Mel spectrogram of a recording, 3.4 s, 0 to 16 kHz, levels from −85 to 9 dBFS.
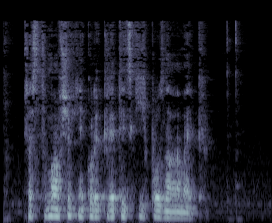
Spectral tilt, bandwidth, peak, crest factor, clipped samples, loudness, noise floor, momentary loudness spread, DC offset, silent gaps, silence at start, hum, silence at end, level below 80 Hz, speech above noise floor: -5 dB/octave; 11.5 kHz; -8 dBFS; 18 dB; under 0.1%; -25 LUFS; -49 dBFS; 22 LU; under 0.1%; none; 0.3 s; none; 0.8 s; -52 dBFS; 25 dB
